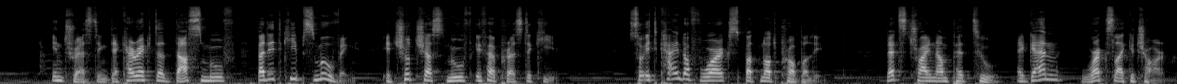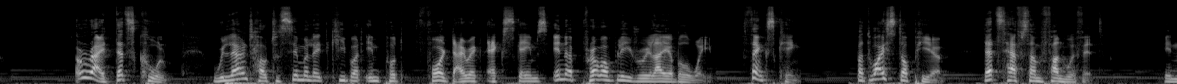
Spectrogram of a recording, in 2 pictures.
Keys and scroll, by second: 0.0-1.6 typing, 6.2-12.5 typing.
